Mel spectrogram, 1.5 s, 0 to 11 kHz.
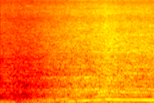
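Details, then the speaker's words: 2017 Honda Accord after installing a new drive belt to cure a whining noise at startup and acceleration: engine rises smoothly from idle into a clean rev, even steady tone, no whine; belt drive now healthy. "let's start it up okay let's see and boom no more noise guys nope"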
